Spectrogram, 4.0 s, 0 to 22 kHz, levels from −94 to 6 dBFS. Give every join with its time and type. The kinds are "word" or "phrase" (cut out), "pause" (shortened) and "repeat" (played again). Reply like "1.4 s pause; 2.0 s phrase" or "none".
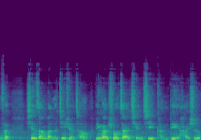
1.8 s pause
